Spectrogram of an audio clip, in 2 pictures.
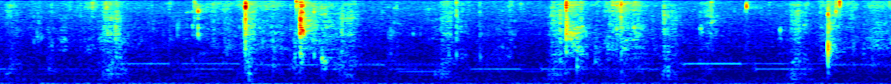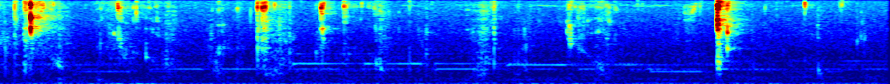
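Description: Close-up chewing and wet mouth sounds of someone eating a mouthful of Chipotle burrito bowl, with small clicks and scrapes of the fork in the foil tray and a couple of sharper clicks about four and a half and eight seconds in.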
